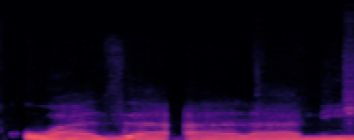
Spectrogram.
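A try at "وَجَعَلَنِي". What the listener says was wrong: Jimnya keras. Jakarta keras. Waja'alani.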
